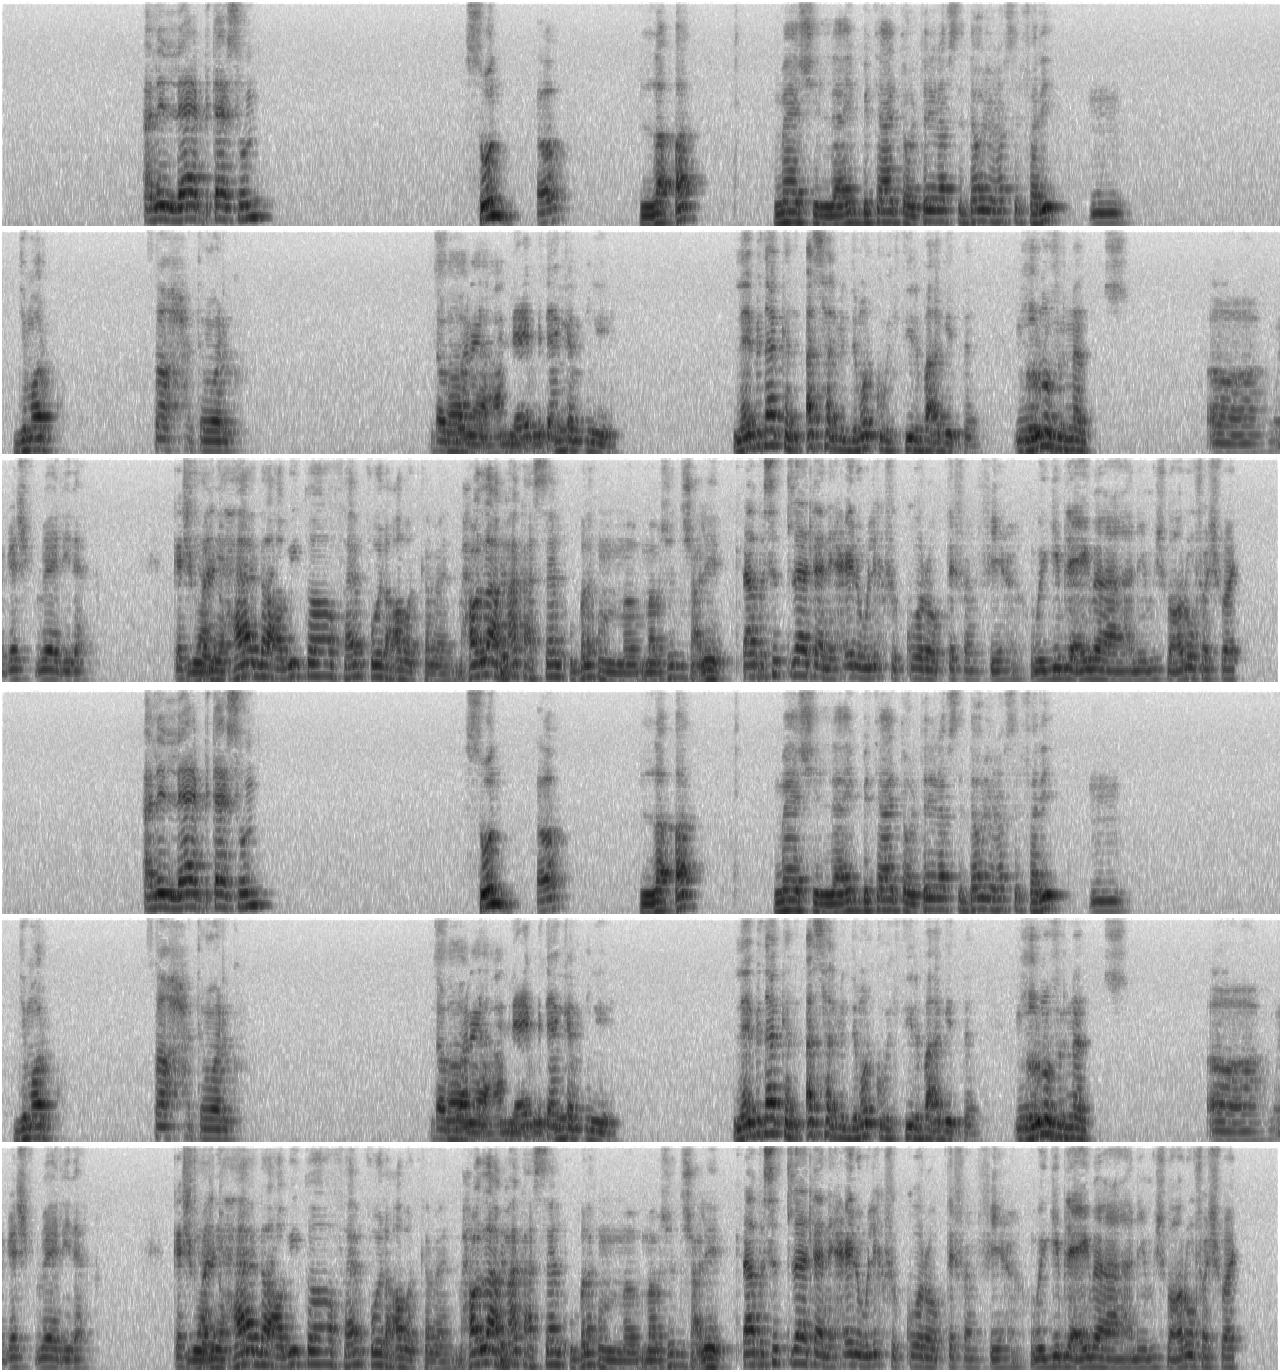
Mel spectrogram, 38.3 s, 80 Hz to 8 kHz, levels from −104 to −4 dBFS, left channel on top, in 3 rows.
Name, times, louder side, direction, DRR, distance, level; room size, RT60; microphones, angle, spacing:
voice 1, 1.4-2.7 5.4-5.7 10.9-11.3 14.3-15.2 17.1-18.8 22.9-23.2 24.8-26.5 27.3-27.7 30.5-30.7 33.0-37.9, right 1 dB, 20° right, 0.7 m, -27 dB
voice 2, 4.6-5.1 6.4-7.0 7.7-10.6 12.9-13.3 17.1-18.9 20.1-22.6 23.0-24.0 27.4-32.8, right 1 dB, ahead, 0.3 m, -24 dB
3.5 x 2.1 x 4.2 m
head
